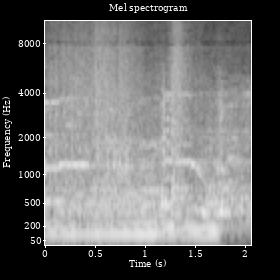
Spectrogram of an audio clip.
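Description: Live rock band playing an instrumental jam passage: electric guitars and bass over drums.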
